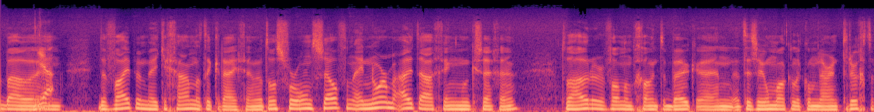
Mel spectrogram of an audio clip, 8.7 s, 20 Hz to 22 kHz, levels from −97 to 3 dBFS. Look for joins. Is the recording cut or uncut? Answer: uncut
